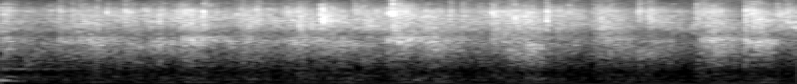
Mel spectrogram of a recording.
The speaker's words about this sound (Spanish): Dios puede restituir el tiempo. Alguien tiene que darle un aplauso al Señor.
